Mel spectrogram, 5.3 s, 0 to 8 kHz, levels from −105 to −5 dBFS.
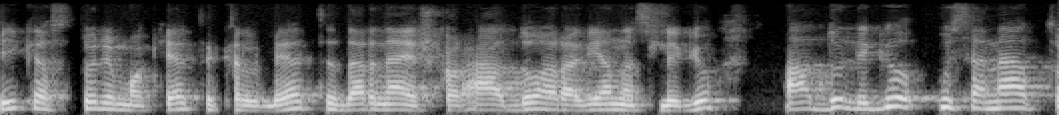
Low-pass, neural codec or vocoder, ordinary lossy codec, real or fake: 7.2 kHz; none; Opus, 64 kbps; real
